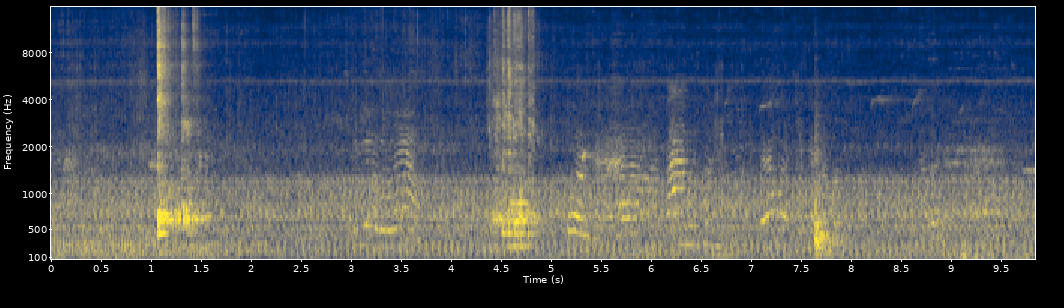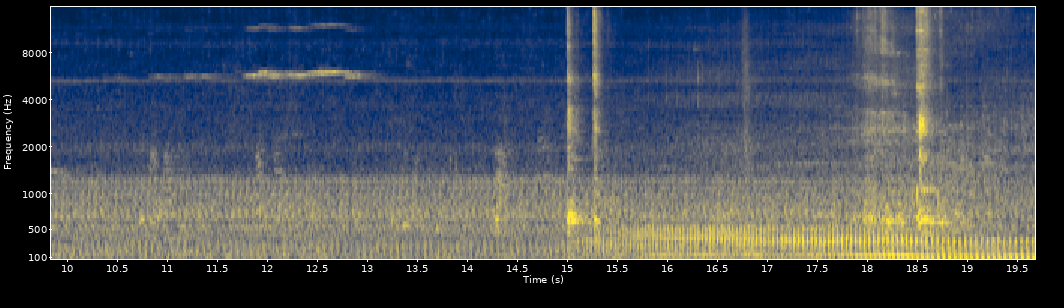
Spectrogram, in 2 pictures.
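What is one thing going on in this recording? A plastic water tank thumps and knocks as it is shifted on a truck bed.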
